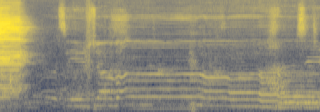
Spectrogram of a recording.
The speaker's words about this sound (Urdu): سارے ہی اسلامی بھائیوں نے بڑی کلوز بزر بجائی ہے.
